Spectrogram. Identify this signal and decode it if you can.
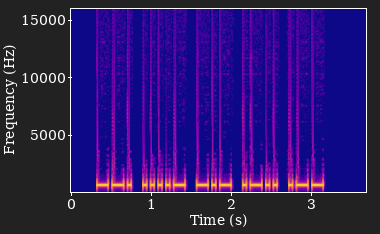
Morse code, heard as a keyed tone, about 25 wpm, 700 Hz. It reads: G4KLW
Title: DXCC-100 Call Signs - 5 Characters - Repeated 3x - 25wpm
